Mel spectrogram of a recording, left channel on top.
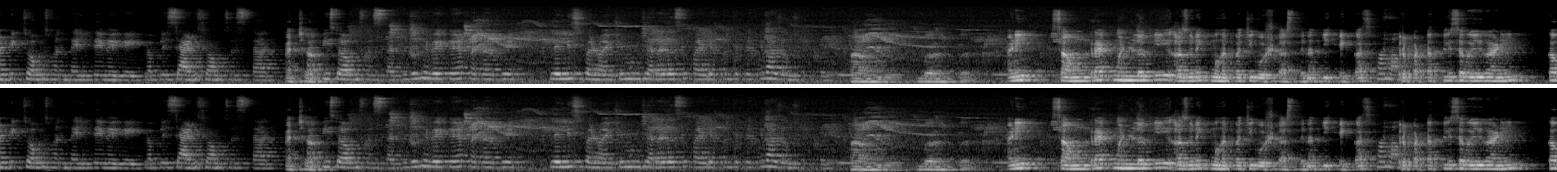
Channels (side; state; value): left; noise; rumble, 25 dB below the sound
